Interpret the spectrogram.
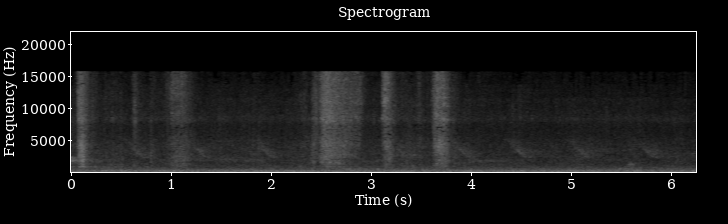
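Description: Birds chirping faintly with short, repeated falling calls, and a few brief crackles from a plastic bottle being handled in the first four seconds.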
